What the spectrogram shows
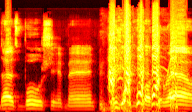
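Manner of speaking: loud, low-toned, swooping voice that rings out. Retelling a wrestler's reply to a complaint: Ron Simmons low voice. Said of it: "Ron Simmons with his low tone voice just going".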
